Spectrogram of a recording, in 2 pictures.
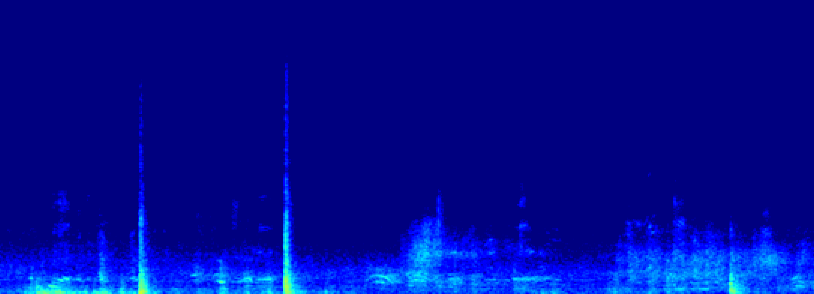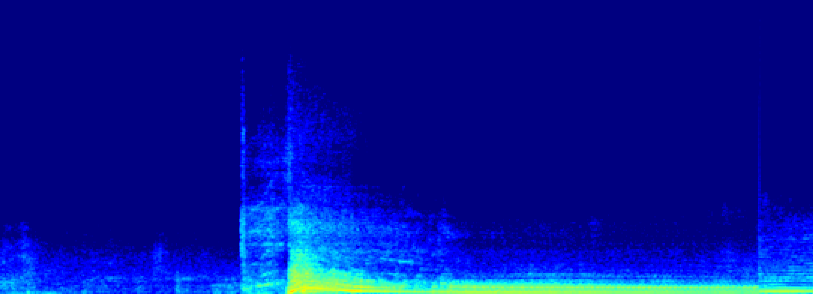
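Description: A Pagani Utopia supercar fires up loudly partway through, then settles into a strong, steady rumble with rising revs, after a stretch of quieter street noise, clicks and talk.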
